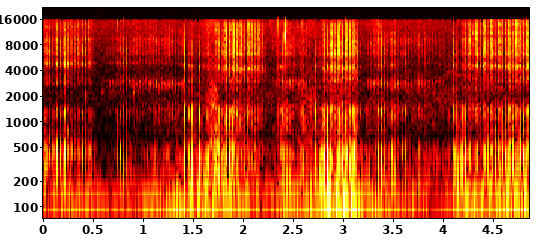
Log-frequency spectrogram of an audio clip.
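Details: A British Shorthair mother cat nursing her tiny baby kittens purrs loudly with a low, steady rumble that rises and falls with each breath.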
